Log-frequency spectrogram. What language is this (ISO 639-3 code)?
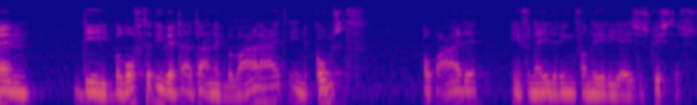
nld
